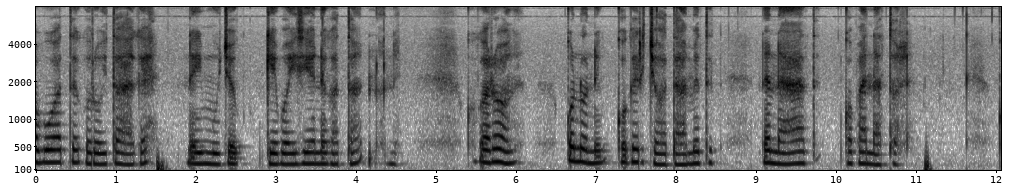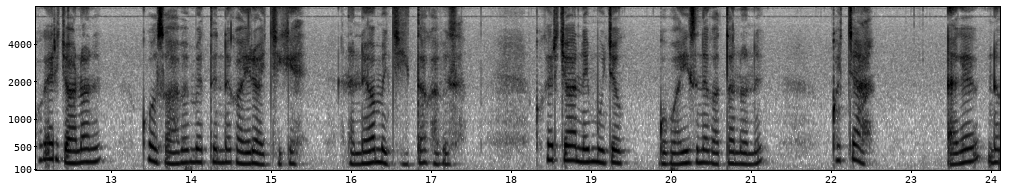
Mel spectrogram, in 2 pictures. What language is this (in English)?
Kalenjin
